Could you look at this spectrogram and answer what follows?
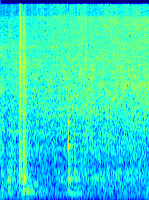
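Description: Onions for tinga fry in a pan under a soft steady sizzle, with two sharp scrapes of a spoon at the start and a lighter one a second later.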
